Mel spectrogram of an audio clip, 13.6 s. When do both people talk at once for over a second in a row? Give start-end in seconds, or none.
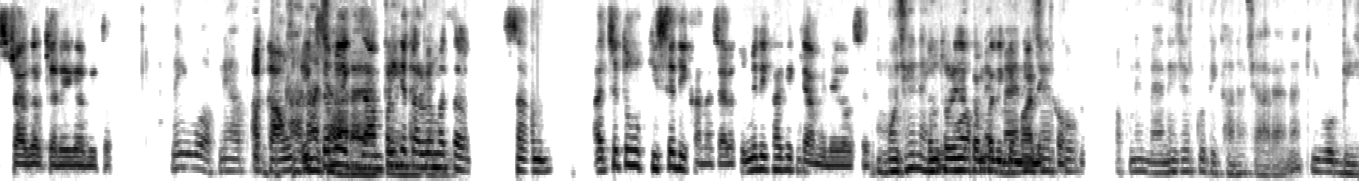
2.6-4.6, 8.9-10.7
